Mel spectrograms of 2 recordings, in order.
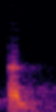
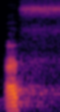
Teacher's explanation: ketika sukun ab itu nafas tidak mengalir lagi, terhenti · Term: jahar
